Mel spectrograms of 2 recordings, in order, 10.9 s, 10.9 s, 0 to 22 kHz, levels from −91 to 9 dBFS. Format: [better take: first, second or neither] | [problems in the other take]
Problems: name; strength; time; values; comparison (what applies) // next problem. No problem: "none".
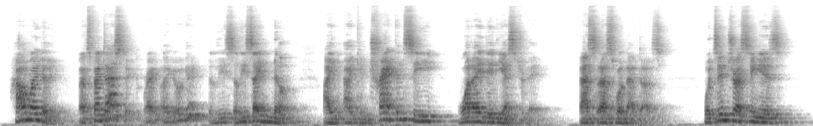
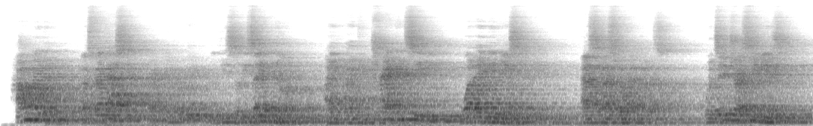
first | room echo; strong; dies away in 2.8 s; slight in the first // off-mic speech; far; somewhat distant in the first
